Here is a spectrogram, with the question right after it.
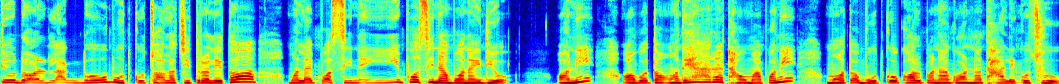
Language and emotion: Nepali, fearful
